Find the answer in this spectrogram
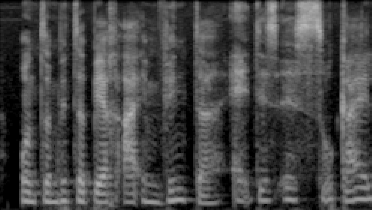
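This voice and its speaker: A man talks fairly quickly in a fairly high, somewhat breathy voice, keeping his intonation fairly even. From Upper Palatinate, Bavaria. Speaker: podcast co-host. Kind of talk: casual chat.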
